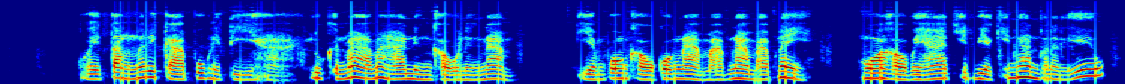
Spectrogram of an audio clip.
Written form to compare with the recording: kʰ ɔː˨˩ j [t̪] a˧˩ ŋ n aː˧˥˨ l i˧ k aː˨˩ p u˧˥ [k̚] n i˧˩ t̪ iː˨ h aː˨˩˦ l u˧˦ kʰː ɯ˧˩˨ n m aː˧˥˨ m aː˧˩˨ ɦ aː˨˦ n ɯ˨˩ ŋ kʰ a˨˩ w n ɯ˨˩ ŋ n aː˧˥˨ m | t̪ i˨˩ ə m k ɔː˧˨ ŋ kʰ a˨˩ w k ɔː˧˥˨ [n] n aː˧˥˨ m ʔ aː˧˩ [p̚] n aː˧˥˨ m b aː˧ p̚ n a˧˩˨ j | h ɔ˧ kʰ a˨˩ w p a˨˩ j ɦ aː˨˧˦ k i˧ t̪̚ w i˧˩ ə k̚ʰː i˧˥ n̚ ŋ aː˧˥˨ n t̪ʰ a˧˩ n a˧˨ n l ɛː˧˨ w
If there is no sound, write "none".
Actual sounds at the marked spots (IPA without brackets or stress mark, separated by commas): t̪, k̚, ŋ, p̚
